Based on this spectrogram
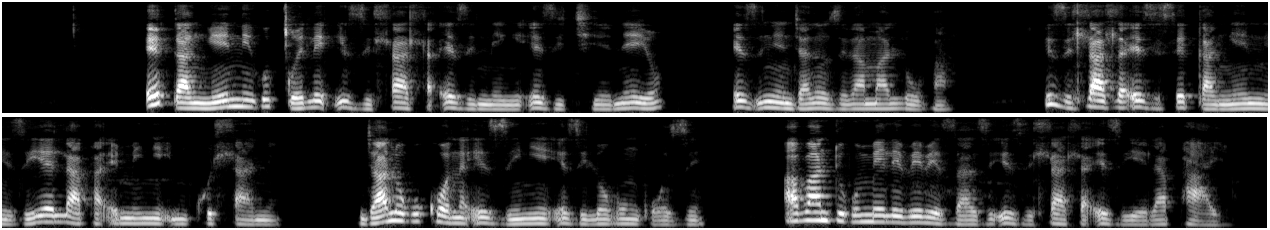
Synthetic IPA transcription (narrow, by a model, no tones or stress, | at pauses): ɛɡ̥ʱaŋeniɣuɡ͡ǀʱwɛlɛʔiziɬaɬa̰ʔezineŋiʔezit͡ʃʼijɛnɛjɔ | eziɲɛnd͡ʒʱalɔzilamaluːβa | iziɬaɬaʔezisɛɡ̥ʱaŋenizijɛlapʰa̰ʔḛmiɲɛimikʰuɬanɛ | nd͡ʒʱalɔɣukʰɔnaʔeziɲɛʔeziloβuŋoːzi | a̰βantʼuɣumɛlɛβɛβɛzaziiziɬaɬa̰ʔezijɛlapʰaːjɔ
